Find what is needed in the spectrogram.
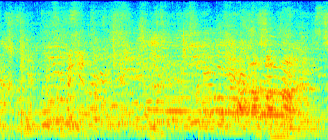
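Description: Indistinct chatter of many children and adults talking over one another, with no single clear speaker.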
